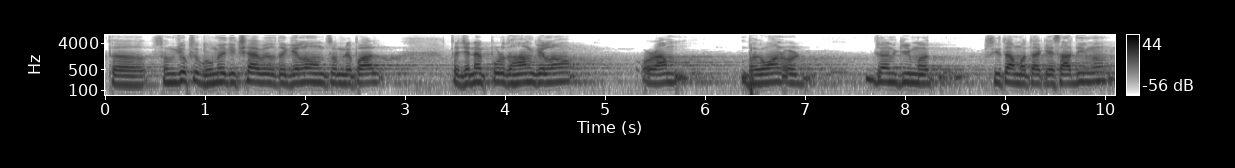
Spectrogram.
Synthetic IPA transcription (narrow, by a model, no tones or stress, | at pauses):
t̪əsə̃ŋd͡ʒoɡsə̃ɡʱumekikt͡ʃʰabʱelt̪əɡelɦõɦəmsəbnepal | t̪əd͡ʒənək̚puɾd̪ʱamɡelə̃ | ɔɾam | bʱəɡʋanɔːɾ | d͡ʒənkim | sit̪amət̪akesad̪ʱime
